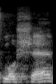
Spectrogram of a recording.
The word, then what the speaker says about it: Moshe: It's not Moishe, it's Moshe, the Hebrew pronunciation, not the Yiddish, right?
